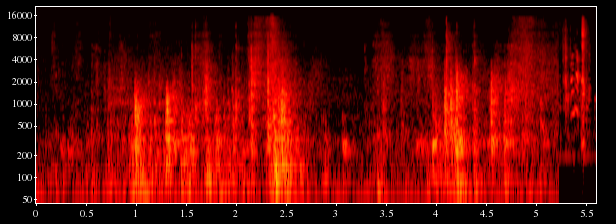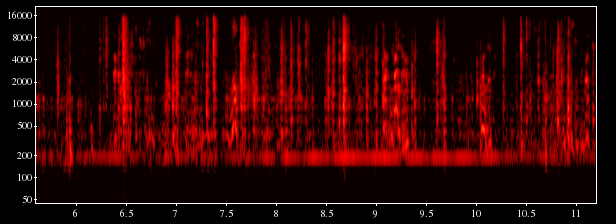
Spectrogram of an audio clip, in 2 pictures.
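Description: A paper gift bag rustling and crinkling as it is handled and opened, in quick irregular crackles.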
